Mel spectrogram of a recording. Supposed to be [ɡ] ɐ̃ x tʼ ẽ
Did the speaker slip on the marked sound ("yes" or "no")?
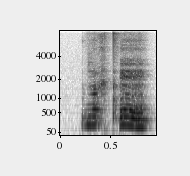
no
